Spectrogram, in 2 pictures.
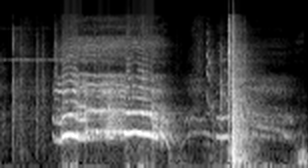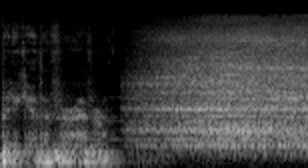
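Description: A woman's loud, high-pitched scream from behind a taped gag, lasting about a second, then a single heavy thunk like a closet door slamming shut. Near the end a steady droning hum sets in.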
